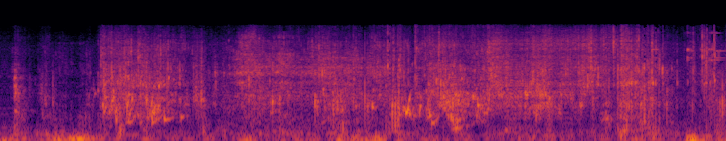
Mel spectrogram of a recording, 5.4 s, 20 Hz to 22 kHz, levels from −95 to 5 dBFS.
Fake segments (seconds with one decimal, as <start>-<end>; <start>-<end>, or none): 3.7-4.8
